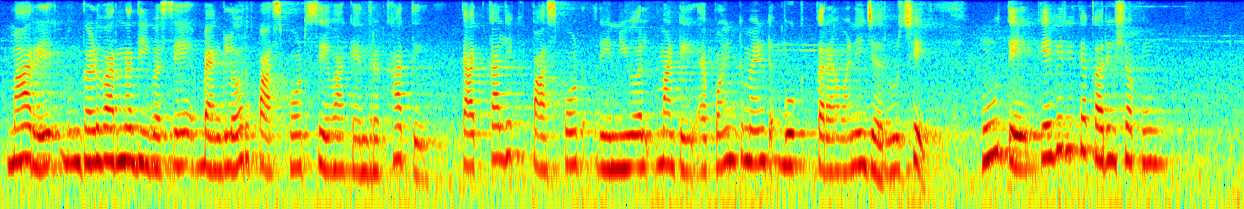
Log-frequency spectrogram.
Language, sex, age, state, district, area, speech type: Gujarati, female, 45-60, Gujarat, Surat, urban, read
